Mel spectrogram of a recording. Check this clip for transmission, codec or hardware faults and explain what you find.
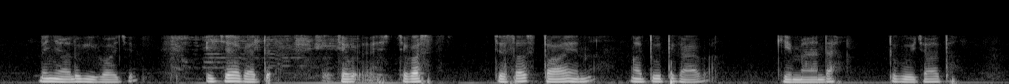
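Three related faults show up in this speech, carried over a call link whose G.711 mu-law coding leaves nothing above 4 kHz.

Clock drift between sender and receiver runs through the whole clip. The sending device's audio clock is about 2% slow relative to the receiver's, so packets arrive a little more slowly than they are played out. The jitter buffer keeps draining and has to be topped up. The result is a recurring unsteadiness in timing rather than any single obvious break.

Repeated timing corrections, from 0.41 s to 10.08 s, are how the receiver copes with that drift. Because the incoming stream is short, it keeps stretching the audio by repeating small pieces, all in the same direction and at uneven spacing. That plays the speech at about 98% speed and adds something like 150 ms in total. Each edit is tiny, so it comes across as a faintly dragging, slightly uneven pace and occasional soft hiccups.

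Scattered short gaps fall between 2.31 s and 5.07 s. Roughly five packets came in late, one at a time, and the receiver filled each hole by carrying the previous sound forward. The patches add up to around 40 ms, the longest only a few milliseconds, covering about one percent of that stretch. They are heard as brief ticks or small smears in the speech, not as audible dropouts.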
